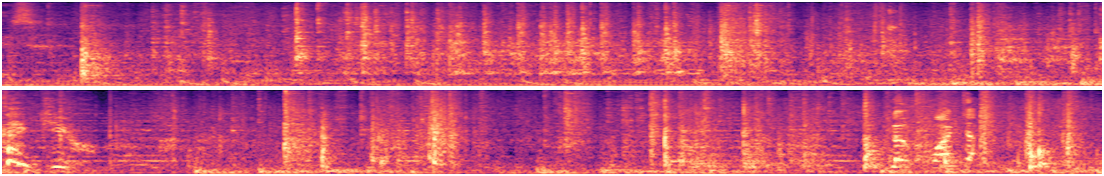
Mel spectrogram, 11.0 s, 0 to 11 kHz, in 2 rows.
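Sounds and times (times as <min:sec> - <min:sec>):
metal ladder clanking: 0:00.4 - 0:11.0.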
